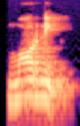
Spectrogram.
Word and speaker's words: morning: अब यहाँ पे ध्यान देंगे आप, ये R है और R के पहले O है, और मैंने आपको ऑलरेडी बताया कि R के पहले अगर कोई भी हमारा वाउल हो जाता है तो R साइलेंट हो जाता है।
